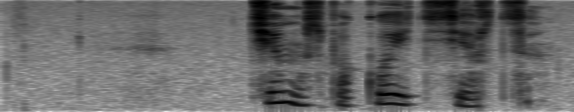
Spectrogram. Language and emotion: Russian, sad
